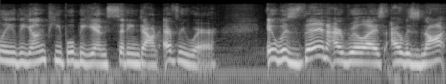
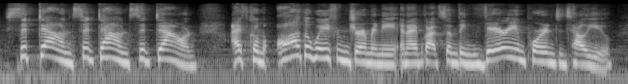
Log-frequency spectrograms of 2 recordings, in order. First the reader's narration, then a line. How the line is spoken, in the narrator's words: shouted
